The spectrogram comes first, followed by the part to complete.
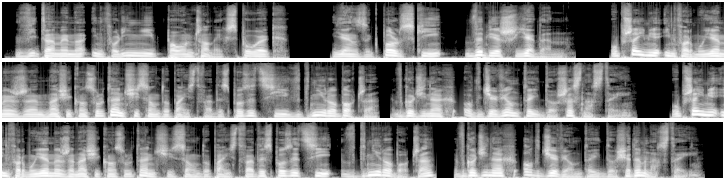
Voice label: polish male

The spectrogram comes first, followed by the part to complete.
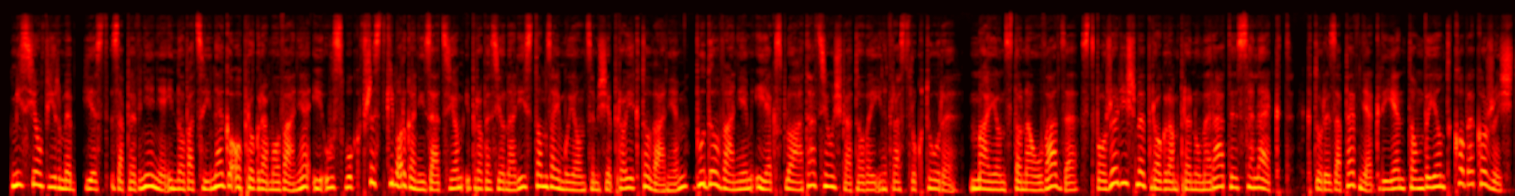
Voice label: polish female

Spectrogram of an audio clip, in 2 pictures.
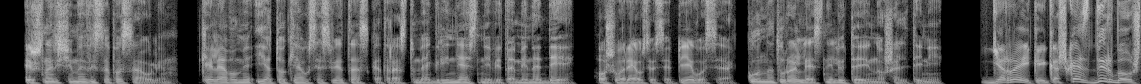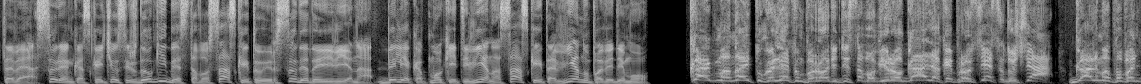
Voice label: lithuanian male

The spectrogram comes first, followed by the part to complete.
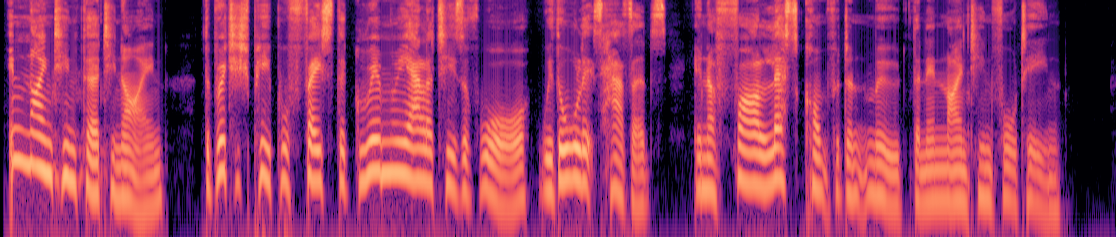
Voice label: english UK female

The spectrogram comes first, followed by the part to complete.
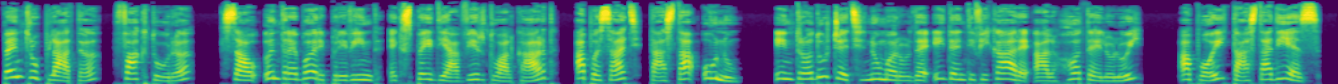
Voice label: romanian female

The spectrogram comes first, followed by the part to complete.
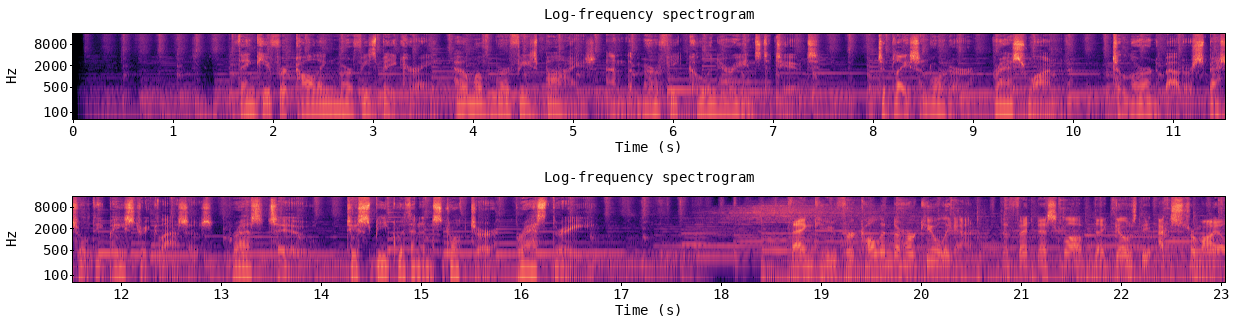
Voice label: english male

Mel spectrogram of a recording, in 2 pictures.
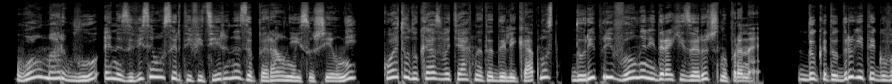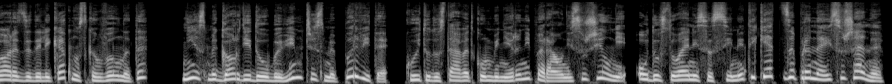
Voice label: bulgarian female

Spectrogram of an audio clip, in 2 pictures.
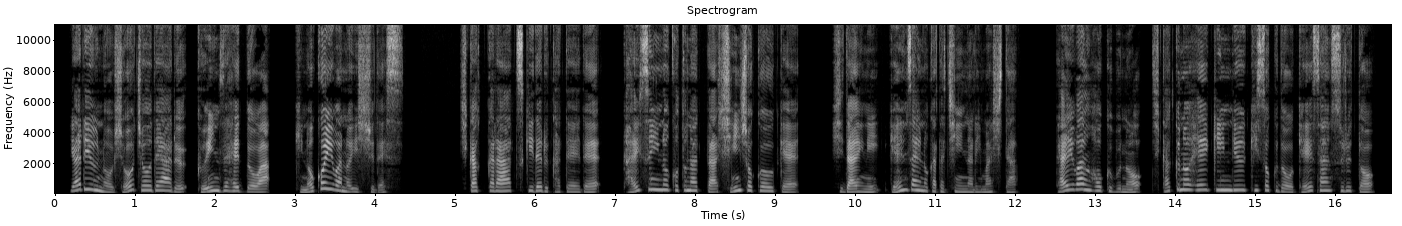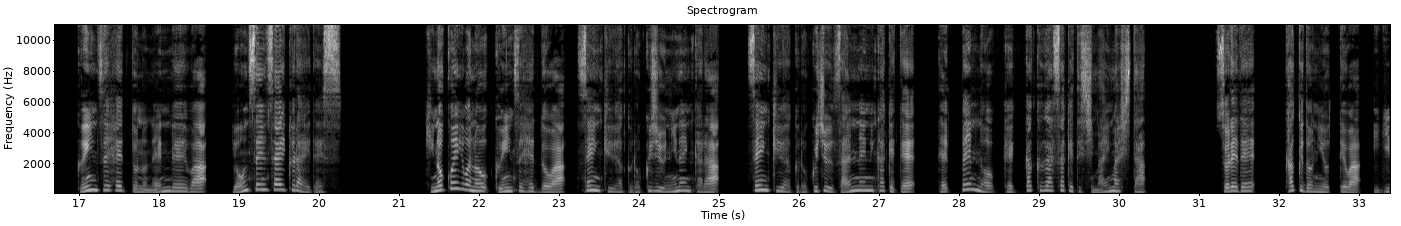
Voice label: japanese female

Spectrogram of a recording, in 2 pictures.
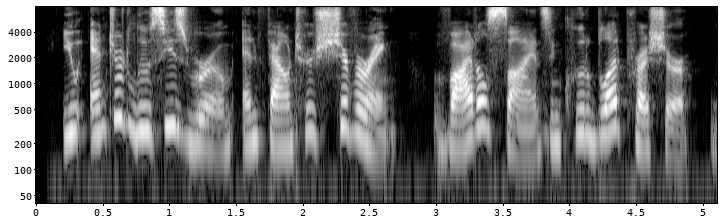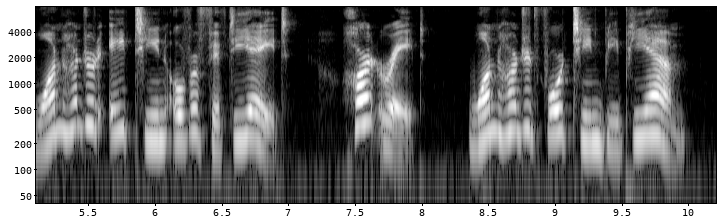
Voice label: english female

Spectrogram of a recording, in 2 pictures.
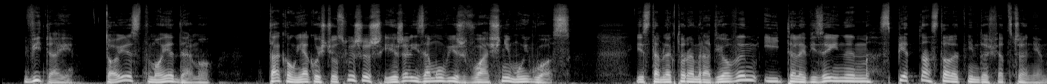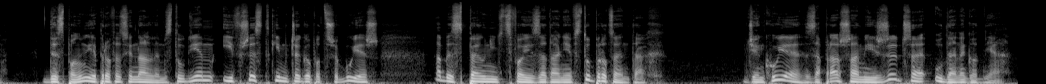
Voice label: polish male

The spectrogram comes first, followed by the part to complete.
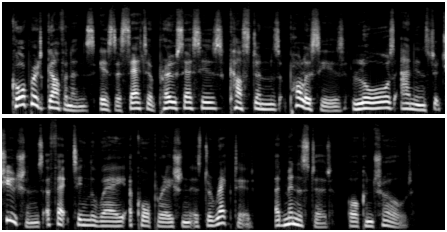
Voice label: english UK female

